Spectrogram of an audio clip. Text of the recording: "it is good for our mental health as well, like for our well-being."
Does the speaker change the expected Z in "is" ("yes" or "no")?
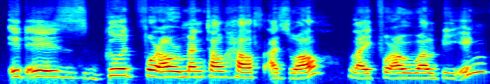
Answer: no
